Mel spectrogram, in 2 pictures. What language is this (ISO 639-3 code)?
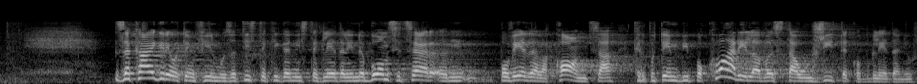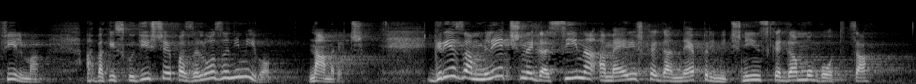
slv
